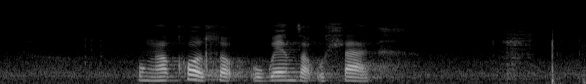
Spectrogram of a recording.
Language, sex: Zulu, female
